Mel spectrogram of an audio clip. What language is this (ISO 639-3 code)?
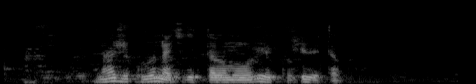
kin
